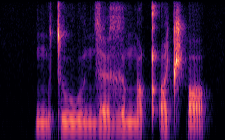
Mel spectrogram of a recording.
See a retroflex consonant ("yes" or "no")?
no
